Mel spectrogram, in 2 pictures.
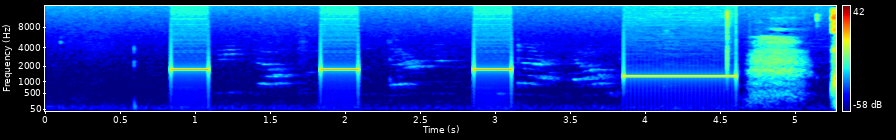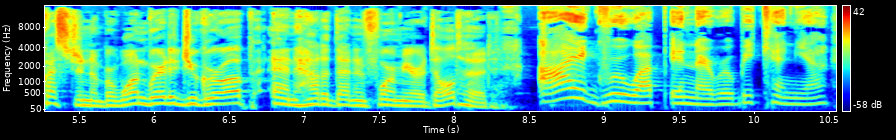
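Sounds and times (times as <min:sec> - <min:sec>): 
short electronic beeps: 0:00.8 - 0:01.1, 0:01.8 - 0:02.1, 0:02.9 - 0:03.1, 0:03.9 - 0:04.6
faint chatter: 0:01.0 - 0:04.0
speech: 0:05.2 - 0:10.5.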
